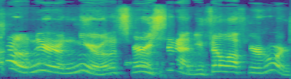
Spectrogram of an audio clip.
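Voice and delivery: pitched-way-up, very high puppet frog voice. After talk of loving Kermit's voice, speak to Nero in a Kermit the Frog impression. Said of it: "he's got skills as an impressionist as well".

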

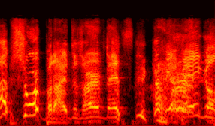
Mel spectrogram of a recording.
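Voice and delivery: acted raw all-out scream, high and rough rant. Retelling a viral video of a man yelling, mock screaming. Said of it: "He's just screaming".

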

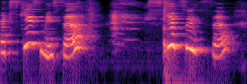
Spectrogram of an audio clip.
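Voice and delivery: very high, sing-song, swooping put-on British accent, drawled. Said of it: "in a British accent".

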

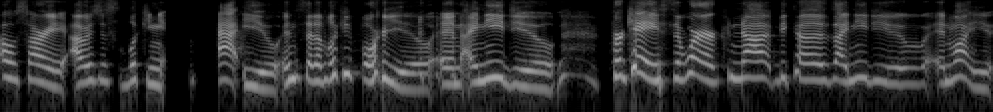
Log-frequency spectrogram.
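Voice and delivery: panicked stumbling over words. Retelling a character's flustered attempt to talk to her: imitating flustered fumbling speech. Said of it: "fumbling her words".

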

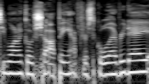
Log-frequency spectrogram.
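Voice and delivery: ordinary talk

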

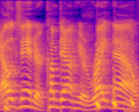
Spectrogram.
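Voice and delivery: angry, pissed-off fatherly calling out. Retelling a parent calling downstairs: imitating an angry dad. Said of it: "my dad sounds pissed off".

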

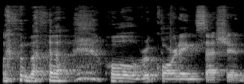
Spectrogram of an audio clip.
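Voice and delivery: words spoken while laughing.

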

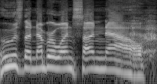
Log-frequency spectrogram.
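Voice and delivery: put-on shrill, very high, drawn-out shout. Retelling bursting in on the family: imitating his own past yell. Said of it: "and I yell".

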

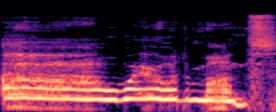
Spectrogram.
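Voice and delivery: shrill, high, all-out scream at top of lungs. Speaker recounting failing to pull weeds in the yard, retelling a scream. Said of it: "I screamed out at the top of my lungs".

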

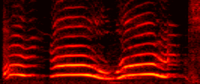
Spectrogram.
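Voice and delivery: very high, shrill little pixie chirp. Voicing a pixie who agrees with a character: pixie voice. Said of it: "this pixie who goes".

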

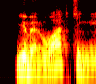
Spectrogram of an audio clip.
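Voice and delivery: put-on accusing tone. Speaker retells her reply to a man with a french accent, retelling an accusation. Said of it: "sort of accusatorily".

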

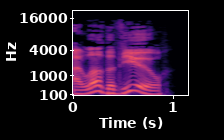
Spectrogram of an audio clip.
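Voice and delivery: loud shouted yell in a character voice. Climbing up into an echoing chamber: yelling out. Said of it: "I climb up and I yell out".

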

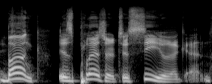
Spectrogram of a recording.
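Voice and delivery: put-on Russian accent. Voicing a character greeting an old friend: russian accent. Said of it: "He's Russian".

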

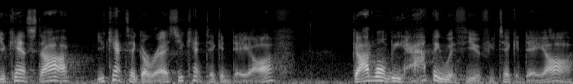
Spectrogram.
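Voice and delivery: soft, heavily sarcastic, tongue-in-cheek delivery. Speaker telling the room about overcommitting to service, sarcastic. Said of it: "I'm being sarcastic here".

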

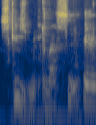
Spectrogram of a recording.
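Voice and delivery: very soft, hushed, polite voice. Retelling asking to sit in an airport lounge: imitating own lowered polite voice. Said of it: "you know you lower your voice".

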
